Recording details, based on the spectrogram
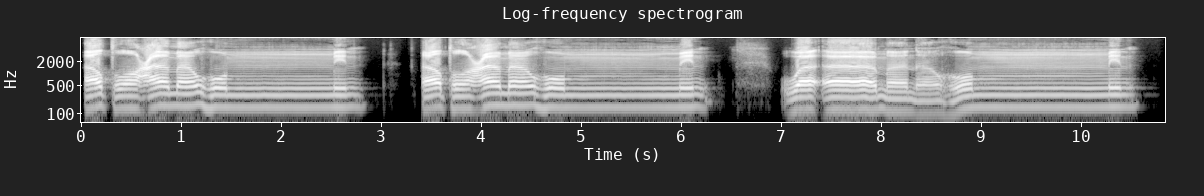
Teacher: mim sukun bertemu dengan mim yang dikenal dengan istilah idgham mimi. Praktiknya persis seperti kita membaca huruf mim yang bertasydid.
